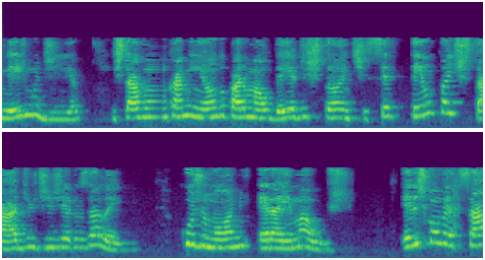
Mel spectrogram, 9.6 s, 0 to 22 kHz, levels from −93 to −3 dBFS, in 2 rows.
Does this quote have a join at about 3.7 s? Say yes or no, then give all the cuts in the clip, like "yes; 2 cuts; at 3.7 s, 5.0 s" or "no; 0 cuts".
no; 0 cuts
